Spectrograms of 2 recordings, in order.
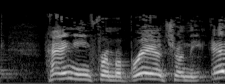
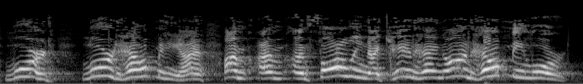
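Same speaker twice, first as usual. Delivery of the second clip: high, loud frantic begging; desperate plea; 10 semitones higher, 8 dB louder than usual. Acted. Falling man crying to God for help, frantic. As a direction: beg the Lord, you're slipping. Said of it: "the man said".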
